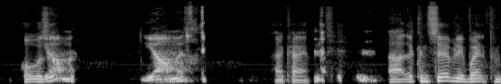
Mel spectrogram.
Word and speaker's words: Yarmouth: If I pronounce it wrong, what was it? Yarmouth.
